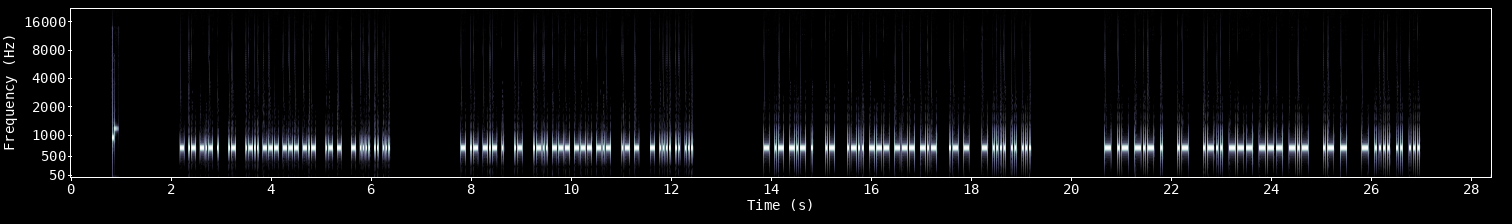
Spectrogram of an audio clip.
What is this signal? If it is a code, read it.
Morse code, heard as a keyed tone, about 38 wpm, 700 Hz. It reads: TAKE A LOOK AT THIS TAKE A LOOK AT THIS TAKE A LOOK AT THIS TAKE A LOOK AT THIS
